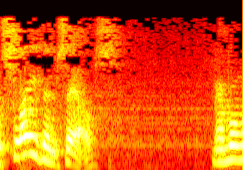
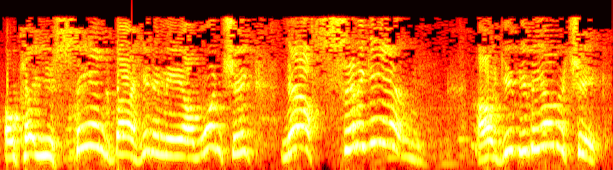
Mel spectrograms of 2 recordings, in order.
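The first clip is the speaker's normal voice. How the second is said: higher-pitched voice of someone offering the other cheek; mock invitation; 5 semitones higher than usual. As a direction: play an absurd dare to hit once more. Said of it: "What are you telling him?".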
